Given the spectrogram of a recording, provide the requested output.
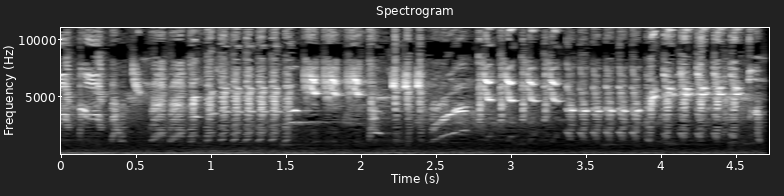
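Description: A red siskin sings a fast, continuous twittering song of high buzzy trills and chirps, with a steady low hum underneath.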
